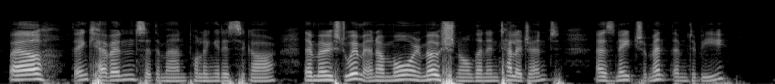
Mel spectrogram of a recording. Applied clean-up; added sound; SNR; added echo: none; none; none; none.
